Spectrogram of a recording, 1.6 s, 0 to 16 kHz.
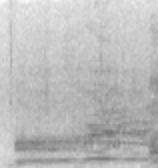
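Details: Sheep on a farm whose herd of 13 sheep and 5 goats grew to 200 in three years, recorded in 2021: a single wavering, nasal bleat under two seconds long with bright stacked harmonics, swelling slightly toward the end.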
